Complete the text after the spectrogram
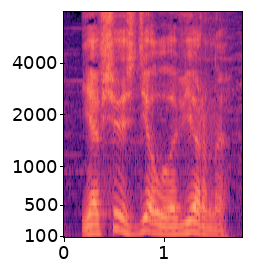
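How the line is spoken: Forced out. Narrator (Russian): выдавила она

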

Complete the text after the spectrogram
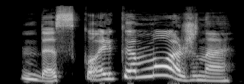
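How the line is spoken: Woman's wail. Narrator (Russian): взвыла женщина

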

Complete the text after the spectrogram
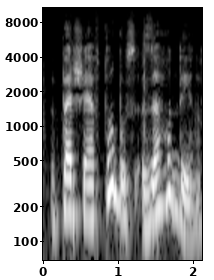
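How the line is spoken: Plain. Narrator (Ukrainian): сказала

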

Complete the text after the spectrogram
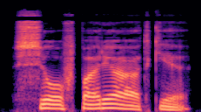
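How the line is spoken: Grumble. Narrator (Russian): проворчал Марлоу

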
